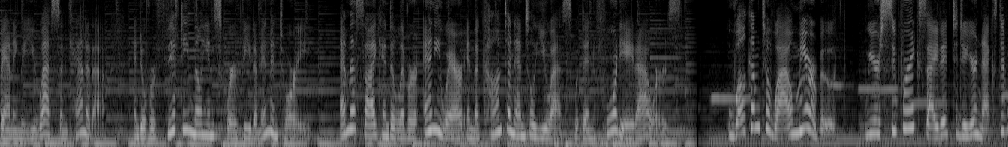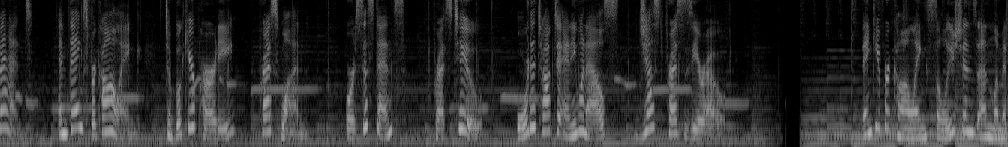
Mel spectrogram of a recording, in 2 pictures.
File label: On Hold IVR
